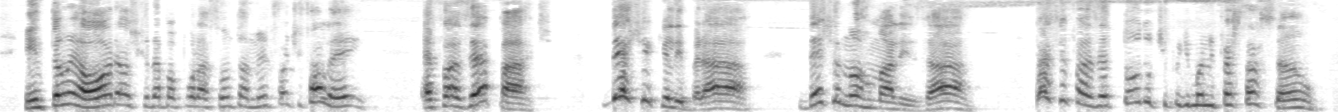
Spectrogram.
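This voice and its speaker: With an extremely high pitch and very wide pitch swings, a man talks at a moderate pace while his loudness swings a lot. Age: 40s. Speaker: state legislator. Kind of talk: interview.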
